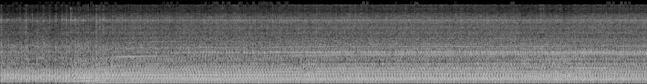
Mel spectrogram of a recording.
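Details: Free two-stroke leaf blower (Troy Bilt/Homelite) that only started on low choke: the buzz climbs in the first second, then holds a steady pitch and won't rev out or hold full throttle unless choke is mid.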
